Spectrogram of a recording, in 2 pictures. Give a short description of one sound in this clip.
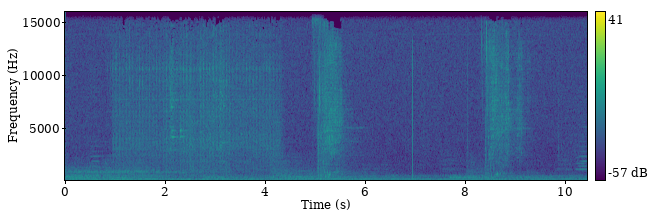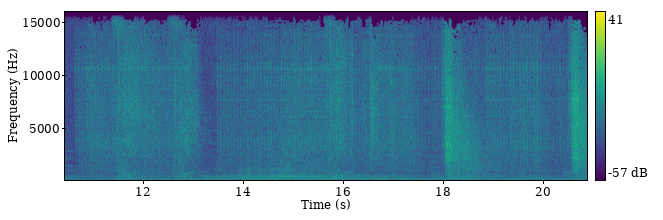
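A deep electric hum drones steadily.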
